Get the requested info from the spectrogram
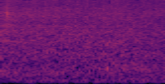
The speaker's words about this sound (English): The ocean waves softly crest and fall.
